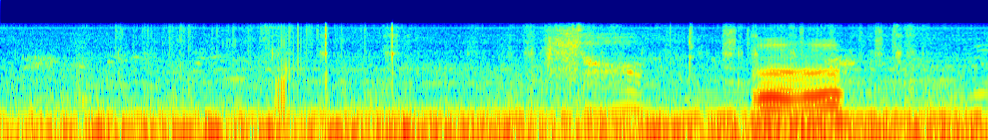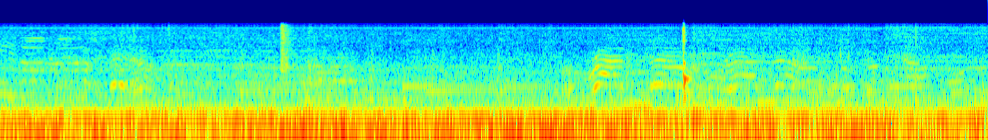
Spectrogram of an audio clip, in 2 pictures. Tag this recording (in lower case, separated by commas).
outside, urban or man-made, vehicle, speech, music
